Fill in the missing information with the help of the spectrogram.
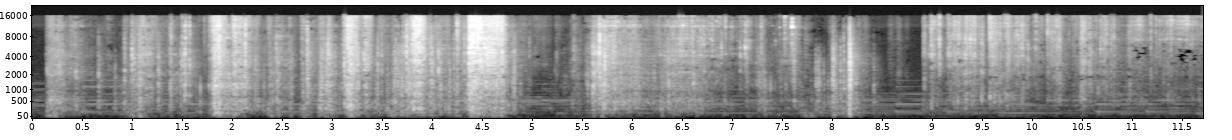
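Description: A paper LEGO parts bag being crinkled and torn open, with irregular crackling rustles. Near the end the plastic bricks spill out onto the mat with a clatter of small clicks.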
